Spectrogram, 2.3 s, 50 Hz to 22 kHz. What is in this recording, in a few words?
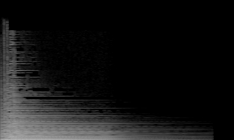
B Minor 7th Flat 5th B, Guitar; strummed; 4E,4A,5D,5G,5C,6F; 7,8,9,7,9,x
